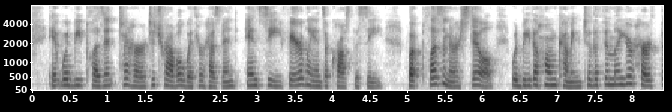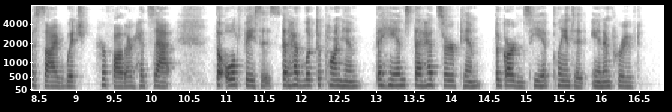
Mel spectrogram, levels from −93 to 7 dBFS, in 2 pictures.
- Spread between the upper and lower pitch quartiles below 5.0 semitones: Yes, average, 3.4 semitones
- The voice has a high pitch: Yes, high, 195 Hz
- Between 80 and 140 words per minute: No, fast, 205 wpm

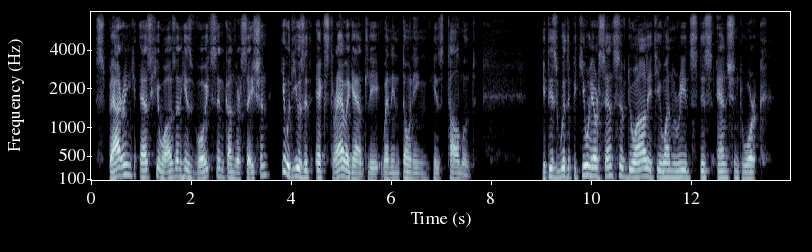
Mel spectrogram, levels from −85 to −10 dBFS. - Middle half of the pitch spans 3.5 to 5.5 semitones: Yes, average, 4.3 semitones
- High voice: No, low, 125 Hz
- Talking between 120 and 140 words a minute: Yes, slow, 135 wpm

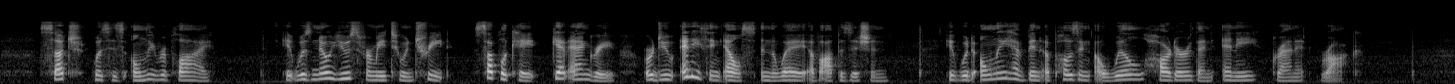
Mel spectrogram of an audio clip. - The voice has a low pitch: No, high, 200 Hz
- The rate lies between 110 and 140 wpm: No, average, 155 wpm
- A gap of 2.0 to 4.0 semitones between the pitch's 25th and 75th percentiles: Yes, average, 3.6 semitones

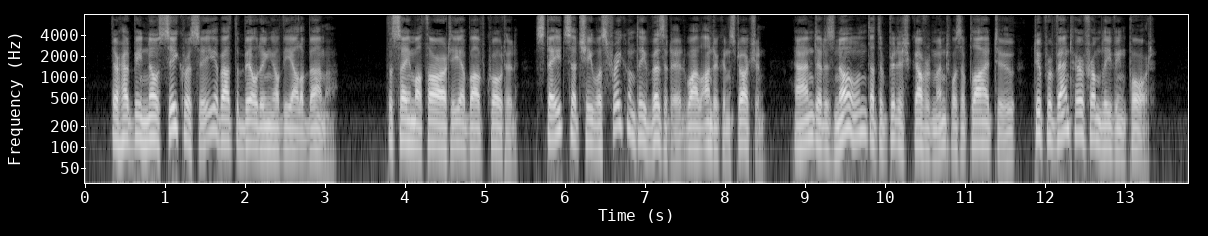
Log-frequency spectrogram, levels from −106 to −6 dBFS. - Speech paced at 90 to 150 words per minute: No, average, 185 wpm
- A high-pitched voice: No, low, 110 Hz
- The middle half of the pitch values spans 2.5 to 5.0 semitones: No, wide, 5.4 semitones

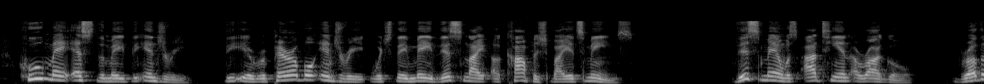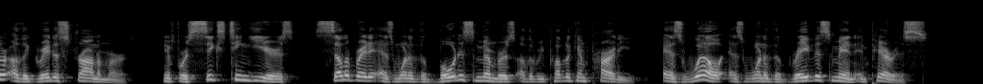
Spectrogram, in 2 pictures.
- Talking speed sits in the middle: Yes, average, 160 wpm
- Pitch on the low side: No, medium, 145 Hz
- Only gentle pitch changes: No, average, 4.9 semitones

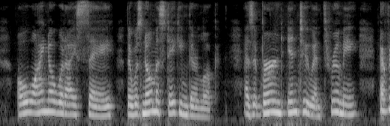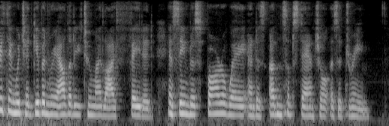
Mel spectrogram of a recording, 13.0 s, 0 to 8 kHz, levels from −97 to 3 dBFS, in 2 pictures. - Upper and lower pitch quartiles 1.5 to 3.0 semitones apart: No, average, 3.9 semitones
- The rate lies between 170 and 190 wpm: Yes, average, 180 wpm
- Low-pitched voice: No, medium, 185 Hz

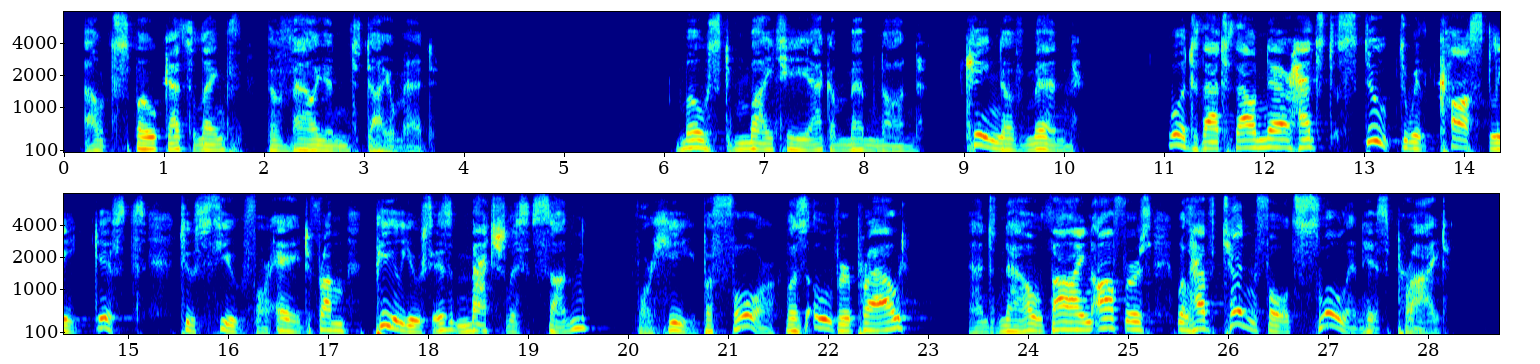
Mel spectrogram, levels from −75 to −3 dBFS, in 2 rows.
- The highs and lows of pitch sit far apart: Yes, wide, 6.3 semitones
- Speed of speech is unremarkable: No, slow, 95 wpm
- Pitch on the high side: No, low, 130 Hz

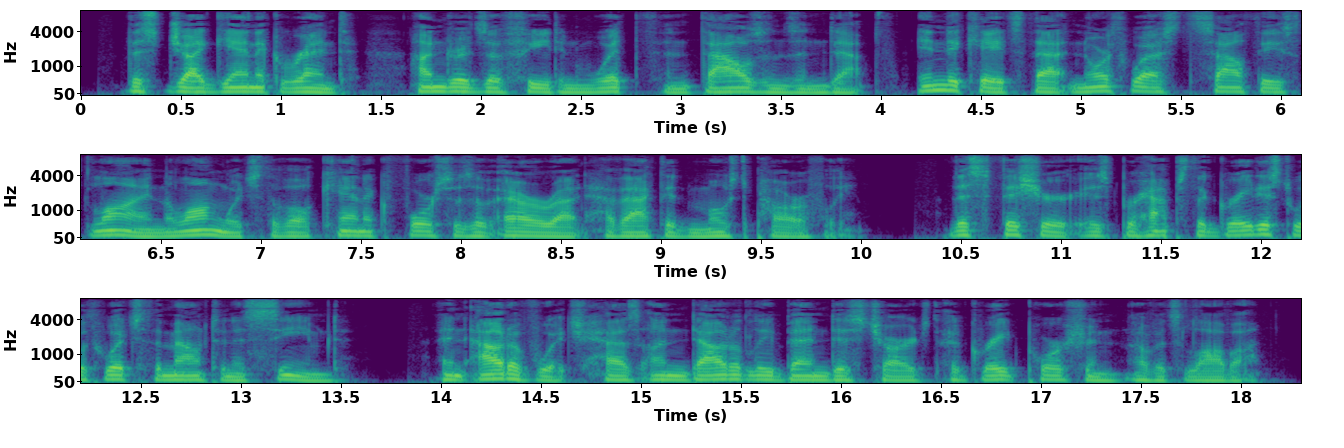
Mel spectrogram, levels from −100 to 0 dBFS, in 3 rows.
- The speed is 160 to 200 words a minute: Yes, average, 175 wpm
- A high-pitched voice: No, very low, 95 Hz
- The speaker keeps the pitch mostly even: No, average, 3.2 semitones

